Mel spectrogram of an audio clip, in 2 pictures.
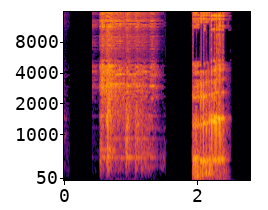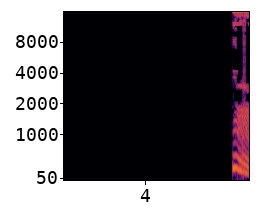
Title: burping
